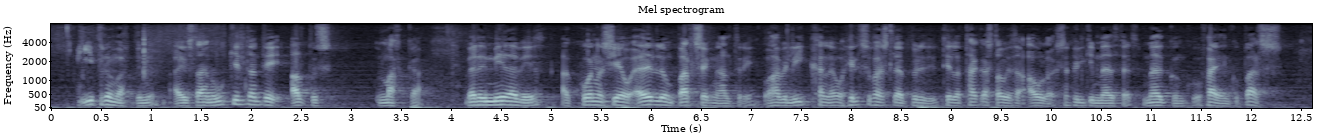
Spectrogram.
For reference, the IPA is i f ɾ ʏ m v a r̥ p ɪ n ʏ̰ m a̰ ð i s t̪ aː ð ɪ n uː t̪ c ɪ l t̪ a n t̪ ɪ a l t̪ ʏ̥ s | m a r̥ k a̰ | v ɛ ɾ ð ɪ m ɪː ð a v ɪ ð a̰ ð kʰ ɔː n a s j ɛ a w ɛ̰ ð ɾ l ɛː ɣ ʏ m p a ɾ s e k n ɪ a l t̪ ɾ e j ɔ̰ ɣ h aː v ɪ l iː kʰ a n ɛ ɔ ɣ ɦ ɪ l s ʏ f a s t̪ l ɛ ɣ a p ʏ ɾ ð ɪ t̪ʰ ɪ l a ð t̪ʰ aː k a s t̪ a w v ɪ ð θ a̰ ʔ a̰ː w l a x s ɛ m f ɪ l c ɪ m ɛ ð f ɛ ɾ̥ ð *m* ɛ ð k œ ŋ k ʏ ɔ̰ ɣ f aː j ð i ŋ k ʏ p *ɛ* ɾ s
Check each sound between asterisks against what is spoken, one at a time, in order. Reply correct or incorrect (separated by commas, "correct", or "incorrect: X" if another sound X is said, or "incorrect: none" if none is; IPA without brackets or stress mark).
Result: correct, incorrect: a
